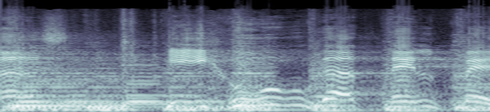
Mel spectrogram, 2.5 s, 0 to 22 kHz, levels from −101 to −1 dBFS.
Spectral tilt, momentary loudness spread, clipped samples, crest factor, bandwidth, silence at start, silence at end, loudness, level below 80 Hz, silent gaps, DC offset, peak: -6 dB/octave; 3 LU; 0.4%; 10 dB; 14.5 kHz; 0 s; 0 s; -10 LUFS; -24 dBFS; none; under 0.1%; 0 dBFS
